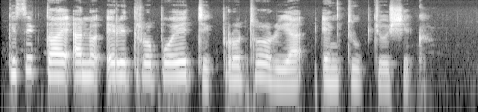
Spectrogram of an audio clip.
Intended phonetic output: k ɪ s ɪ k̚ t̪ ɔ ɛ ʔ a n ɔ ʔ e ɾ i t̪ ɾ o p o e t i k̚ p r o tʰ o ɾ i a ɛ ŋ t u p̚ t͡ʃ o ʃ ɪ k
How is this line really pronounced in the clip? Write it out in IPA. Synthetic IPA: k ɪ s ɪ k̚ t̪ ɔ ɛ ʔ a n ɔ ʔ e ɾ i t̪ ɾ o p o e t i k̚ p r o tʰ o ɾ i a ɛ ŋ t u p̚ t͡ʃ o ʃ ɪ k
